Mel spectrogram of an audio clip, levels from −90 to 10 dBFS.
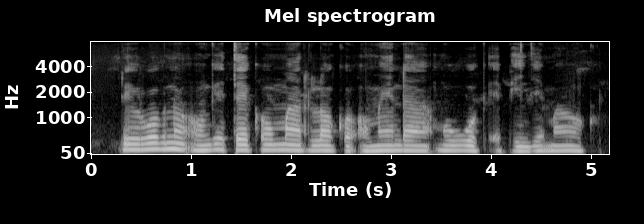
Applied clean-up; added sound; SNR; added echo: none; none; none; none.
